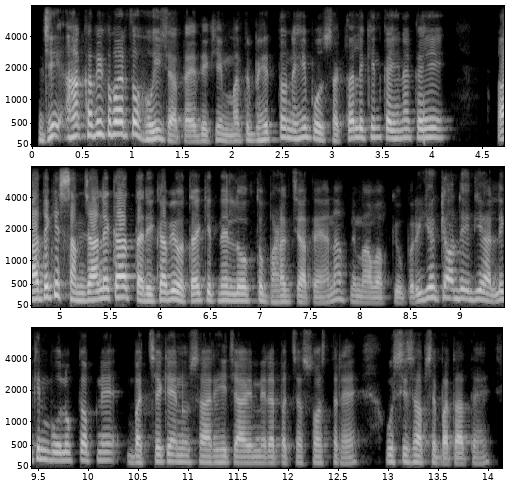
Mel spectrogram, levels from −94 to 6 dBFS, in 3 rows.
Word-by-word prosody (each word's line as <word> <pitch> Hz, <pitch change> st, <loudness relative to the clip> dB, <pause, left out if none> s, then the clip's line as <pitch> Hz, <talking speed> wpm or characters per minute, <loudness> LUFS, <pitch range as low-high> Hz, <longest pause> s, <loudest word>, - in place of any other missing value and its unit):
जी 225 Hz, +4 st, +3 dB
हाँ, 215 Hz, +4 st, +4 dB
कभी-कभार 265 Hz, +2 st, +5 dB
तो 260 Hz, +1 st, +4 dB
हो 155 Hz, -, 0 dB
ही 175 Hz, +3 st, +3 dB
जाता 150 Hz, -, -2 dB
है, 115 Hz, -, 0 dB
देखिए, 130 Hz, +4 st, -5 dB
मतभेद 130 Hz, +5 st, -4 dB
तो 200 Hz, -, +2 dB
नहीं 185 Hz, +2 st, 0 dB
बोल 160 Hz, -3 st, +2 dB
सकता 140 Hz, +7 st, -1 dB
लेकिन 195 Hz, +1 st, -1 dB
कहीं 175 Hz, -1 st, +3 dB
न 190 Hz, -, -2 dB
कहीं 190 Hz, 0 st, +1 dB, 0.6 s
अ, 170 Hz, +1 st, +9 dB
देखिए 225 Hz, +6 st, +5 dB
समझाने 175 Hz, -3 st, +4 dB
का 225 Hz, +2 st, +8 dB
तरीका 150 Hz, +1 st, +4 dB
भी 175 Hz, +2 st, +4 dB
होता 150 Hz, -3 st, +3 dB
है, 150 Hz, -, +3 dB
कितने 155 Hz, 0 st, -1 dB
लोग 145 Hz, -1 st, +1 dB
तो 150 Hz, -, +1 dB
भड़क 125 Hz, -1 st, -4 dB
जाते 120 Hz, -2 st, -2 dB
हैं 110 Hz, +2 st, -5 dB
ना, 175 Hz, -, -5 dB
अपने 170 Hz, -8 st, -8 dB
माँ-बाप 110 Hz, -2 st, -5 dB
के 115 Hz, -, -6 dB
ऊपर, 110 Hz, -, -6 dB
ये 205 Hz, +9 st, +2 dB
क्या 205 Hz, 0 st, +1 dB
दे 190 Hz, -1 st, -1 dB
दिया? 175 Hz, -1 st, 0 dB
लेकिन 170 Hz, +9 st, -1 dB
वो 175 Hz, -1 st, 0 dB
लोग 170 Hz, 0 st, -4 dB
तो 180 Hz, -, +2 dB
अपने 175 Hz, +1 st, -6 dB, 0.2 s
बच्चे 150 Hz, +3 st, -3 dB
के 155 Hz, +2 st, -2 dB
अनुसार 140 Hz, -2 st, -3 dB
ही 135 Hz, 0 st, -4 dB
चाहे 125 Hz, -1 st, -1 dB
मेरा 125 Hz, 0 st, -4 dB
बच्चा 130 Hz, -, -7 dB
स्वस्थ 125 Hz, +1 st, -8 dB
रहे, 120 Hz, -1 st, -8 dB, 0.3 s
उस 145 Hz, -1 st, -5 dB
हिसाब 140 Hz, -1 st, -1 dB
से -, -, -2 dB
बताते 110 Hz, +1 st, -3 dB
हैं। 115 Hz, +4 st, -13 dB
150 Hz, 255 wpm, -22 LUFS, 130-180 Hz, 0.6 s, अ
